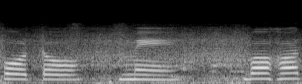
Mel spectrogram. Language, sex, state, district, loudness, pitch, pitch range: Hindi, female, Chandigarh, Chandigarh, -15 LUFS, 230 Hz, 225-255 Hz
